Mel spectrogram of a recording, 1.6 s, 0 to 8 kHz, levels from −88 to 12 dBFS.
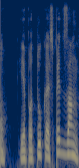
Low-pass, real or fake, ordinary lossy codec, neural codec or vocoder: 7.2 kHz; real; Opus, 24 kbps; none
